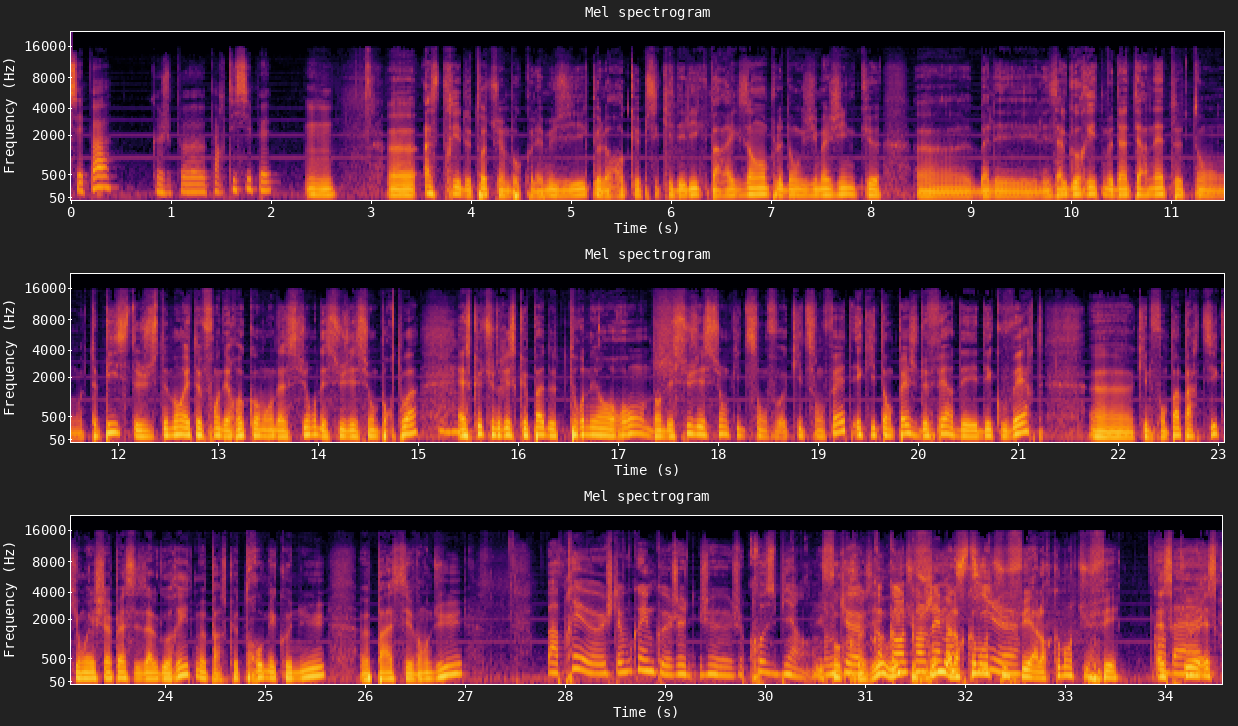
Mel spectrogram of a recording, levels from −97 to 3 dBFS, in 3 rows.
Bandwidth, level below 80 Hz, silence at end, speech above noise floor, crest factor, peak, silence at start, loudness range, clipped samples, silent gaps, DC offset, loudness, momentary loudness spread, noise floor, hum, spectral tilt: 15.5 kHz; -36 dBFS; 0 s; 25 dB; 16 dB; 0 dBFS; 0 s; 6 LU; under 0.1%; none; under 0.1%; -18 LUFS; 10 LU; -42 dBFS; none; -6.5 dB/octave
